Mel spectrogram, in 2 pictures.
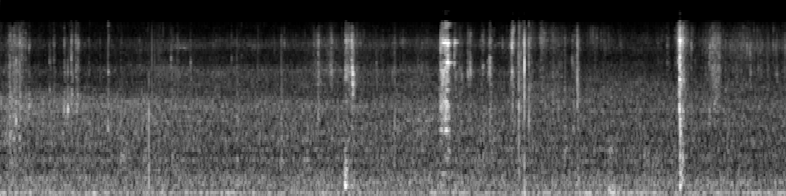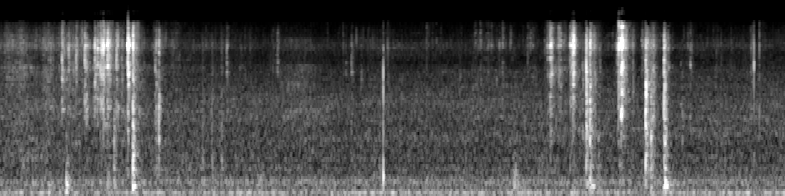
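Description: Scattered light clicks and rattles as a freshly landed gilthead bream is handled on its hook and line over a landing net. There is a quick flurry about nine seconds in and another near the end, over a steady low rumble.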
